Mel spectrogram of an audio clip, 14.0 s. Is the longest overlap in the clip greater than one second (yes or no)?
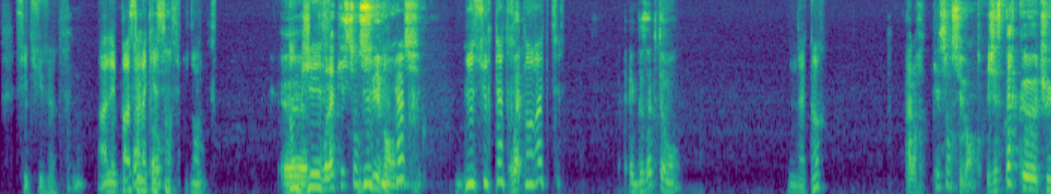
yes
